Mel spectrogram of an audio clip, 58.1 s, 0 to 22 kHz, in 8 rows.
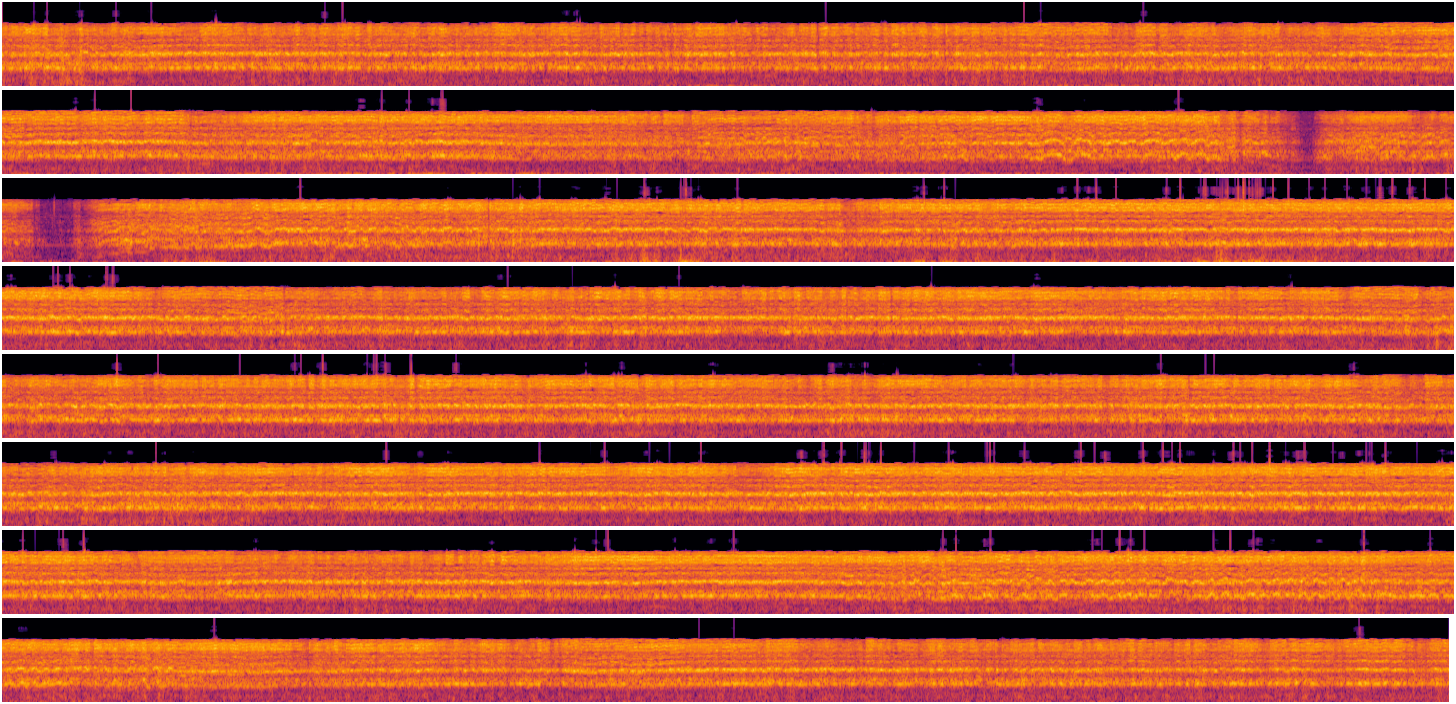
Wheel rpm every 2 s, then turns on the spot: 230, 240, 230, 230, 220, 200, 170, 110, 200, 230, 230, 230, 230, 230, 230, 240, 230, 230, 230, 230, 230, 230, 230, 230, 200, 200, 220, 230, 230.
none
